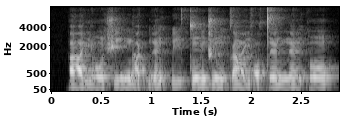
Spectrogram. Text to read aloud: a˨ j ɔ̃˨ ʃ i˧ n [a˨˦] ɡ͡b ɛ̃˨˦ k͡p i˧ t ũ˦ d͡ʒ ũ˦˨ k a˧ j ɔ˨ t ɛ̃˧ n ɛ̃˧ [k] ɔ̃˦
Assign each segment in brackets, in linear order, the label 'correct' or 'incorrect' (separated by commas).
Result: incorrect, correct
